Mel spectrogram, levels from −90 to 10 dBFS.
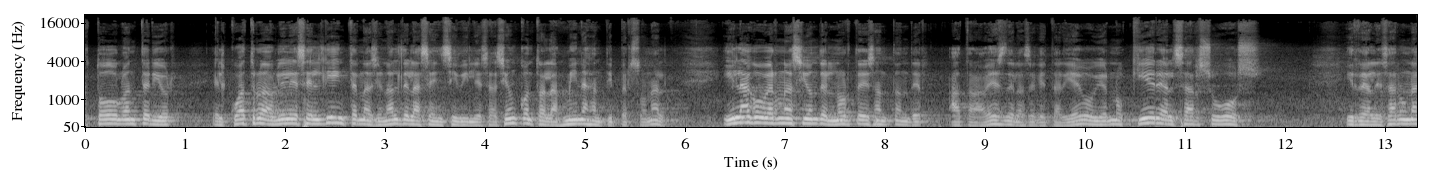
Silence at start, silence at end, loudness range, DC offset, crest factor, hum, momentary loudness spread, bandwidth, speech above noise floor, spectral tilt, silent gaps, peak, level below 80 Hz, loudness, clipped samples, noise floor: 0 s; 0 s; 3 LU; under 0.1%; 14 dB; none; 11 LU; 19.5 kHz; 22 dB; -5.5 dB/octave; none; -2 dBFS; -42 dBFS; -16 LUFS; under 0.1%; -38 dBFS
